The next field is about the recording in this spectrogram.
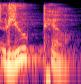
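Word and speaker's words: λυπέω: 발음이 류페오.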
